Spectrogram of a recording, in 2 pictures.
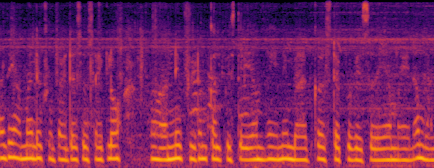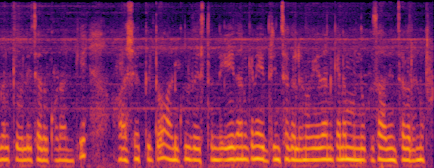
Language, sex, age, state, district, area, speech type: Telugu, female, 18-30, Telangana, Vikarabad, rural, spontaneous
